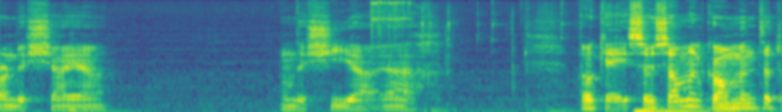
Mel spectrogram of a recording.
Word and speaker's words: Shia: It's my native tongue is Dutch, and in Dutch it is pronounced Shia, which is apparently the same as in English.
